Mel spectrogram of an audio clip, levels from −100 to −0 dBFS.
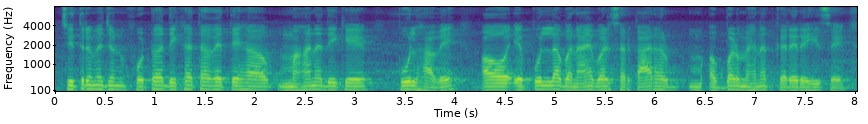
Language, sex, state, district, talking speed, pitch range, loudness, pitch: Chhattisgarhi, male, Chhattisgarh, Raigarh, 195 wpm, 110-125 Hz, -21 LUFS, 120 Hz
